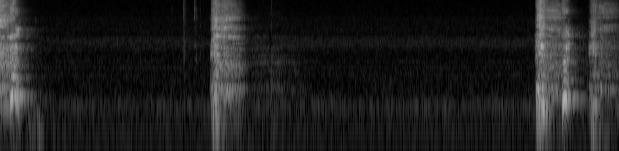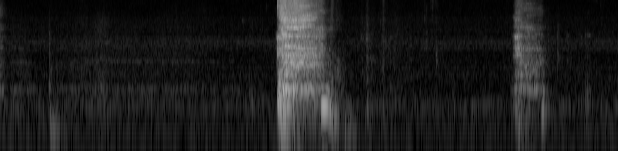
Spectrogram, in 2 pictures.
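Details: Barking cough with wheeze during a coughing fit that needed an inhaler: six harsh, barking coughs in separate bursts, with a faint whistling tone between them.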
